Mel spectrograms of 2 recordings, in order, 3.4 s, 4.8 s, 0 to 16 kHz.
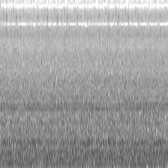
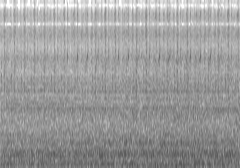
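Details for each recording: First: Mercedes ML63 AMG M156 V8 after oil change: smooth, steady idle with no top-end ticking; earlier lifter noise, blamed on low oil, gone immediately. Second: Mercedes ML63 AMG M156 V8, head bolts, lifters and cam adjusters done about 121,000 miles: light quick lifter tick from driver's-side bank over steady idle, before oil change with Ceratec additive; valve train tick at idle.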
